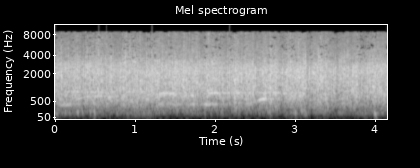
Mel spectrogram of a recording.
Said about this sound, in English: Oh, clap your hands and give God praise.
